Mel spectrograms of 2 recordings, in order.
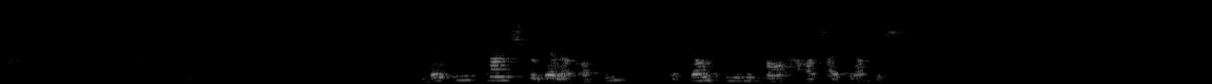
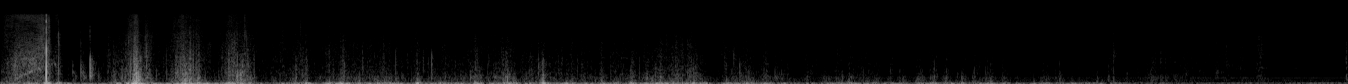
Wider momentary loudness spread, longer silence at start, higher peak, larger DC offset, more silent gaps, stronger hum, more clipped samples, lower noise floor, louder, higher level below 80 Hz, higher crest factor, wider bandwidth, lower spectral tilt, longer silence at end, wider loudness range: about the same, 24 LU vs 26 LU; about the same, 0.05 s vs 0 s; second, -30 dBFS vs 0 dBFS; neither; neither; neither; neither; first, -74 dBFS vs -58 dBFS; second, -48 LUFS vs -41 LUFS; second, under -90 dBFS vs -42 dBFS; second, 22 dB vs 36 dB; second, 8 kHz vs 11.5 kHz; about the same, -4.5 dB/octave vs -5 dB/octave; first, 3 s vs 0 s; second, 11 LU vs 16 LU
